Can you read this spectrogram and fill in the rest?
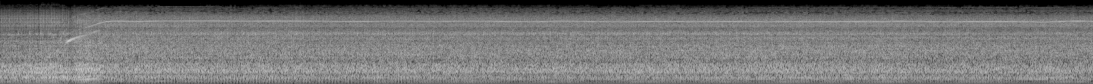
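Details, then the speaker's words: Harbor Freight Storm Cat 2-cycle generator, drill-started, now powering a drill: revs climb, then a steady high two-stroke buzz with no misses or surging. Running nice and no longer smoking, only smokes heavily on startup. "So she's running nice now. There's no smoke now. It just smokes like a bandit on startup."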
